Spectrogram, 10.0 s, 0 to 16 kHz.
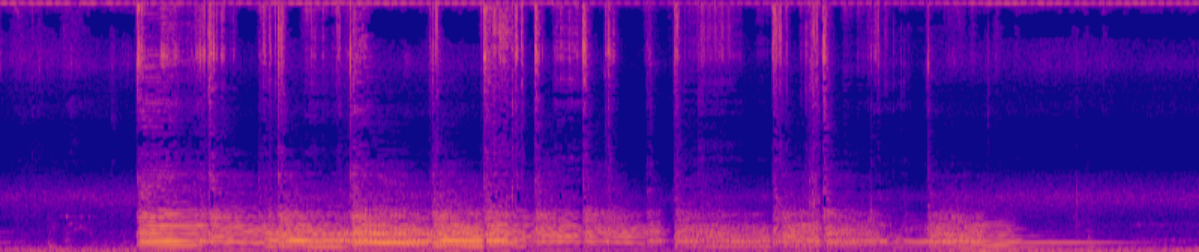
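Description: Plucked guitar notes played through a homemade breadboard tube amplifier built on cheap 6J1P tubes. The notes start about a second in and fade out near the end, over a steady low hum.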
